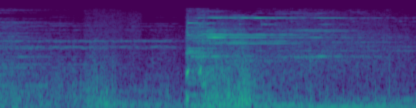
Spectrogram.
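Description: A magical burst rings out with a bright shimmer.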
